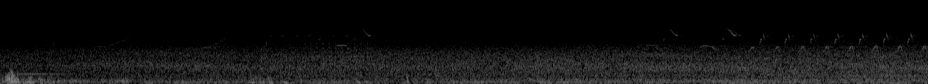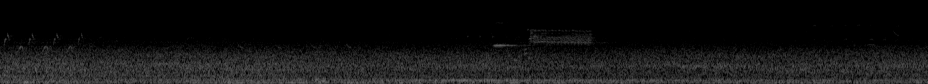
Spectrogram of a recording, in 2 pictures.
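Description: Wild birds calling over a steady background rush of outdoor noise: a rapid run of repeated high notes for a couple of seconds near the middle, then scattered short chirps and a brief burst of calls later on.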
